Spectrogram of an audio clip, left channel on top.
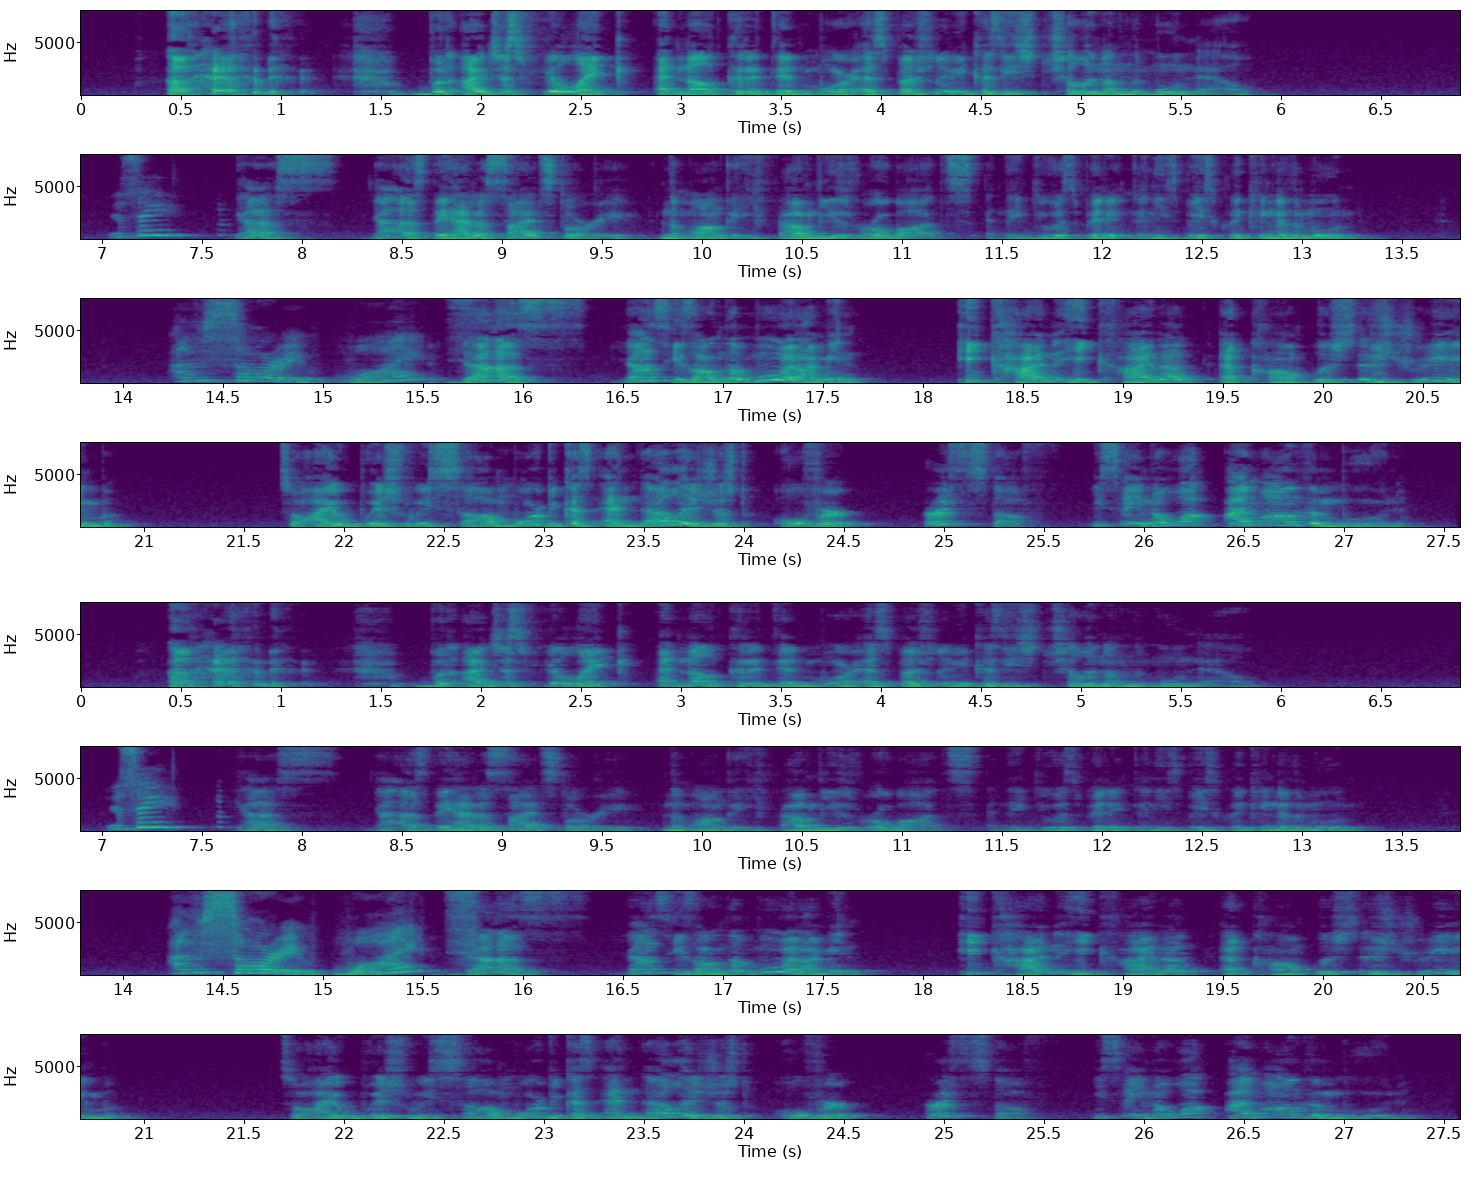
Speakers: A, on the left; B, on the right.
A: <laughs> but I just feel like Enel could have did more, especially because he's chilling on the moon now.
B: Is he?
A: Yes, yes, they had a side story in the manga. He found these robots and they do his bidding, and he's basically king of the moon.
B: <laughs> I'm sorry, what?
A: Yes, yes, he's on the moon. I mean, he kind of he kind of accomplished his dream. So I wish we saw more because NL is just over Earth stuff. He said, "You know what? I'm on the moon.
